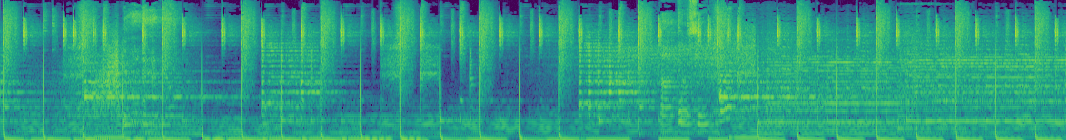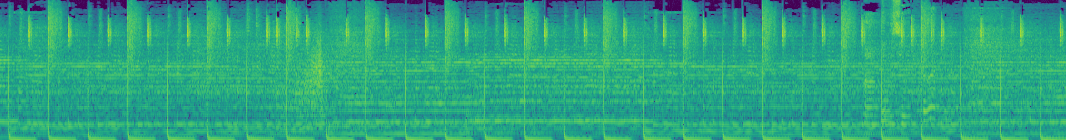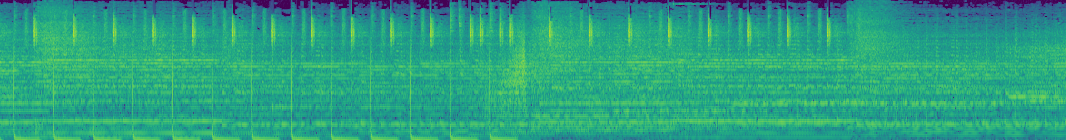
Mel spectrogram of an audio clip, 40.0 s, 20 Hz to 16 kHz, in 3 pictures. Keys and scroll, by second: 0.1 Return, 1.5 space, 2.8 ctrl+t, 5.8 Return, 7.4 space, 8.9 ctrl+t, 12.5 Return, 23.0 KP_3, 23.3 KP_8, 23.3 Return, 27.3 Delete, 28.8 v, 31.1 ctrl+t, 35.1 Return, 35.4 space, 36.4 p.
